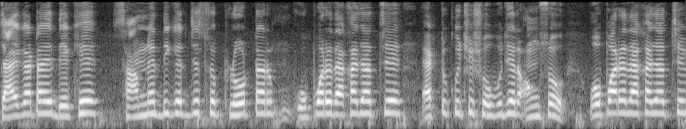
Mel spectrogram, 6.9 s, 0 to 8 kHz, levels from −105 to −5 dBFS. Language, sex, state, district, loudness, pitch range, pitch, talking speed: Bengali, male, Odisha, Malkangiri, -16 LUFS, 225-255 Hz, 250 Hz, 150 wpm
